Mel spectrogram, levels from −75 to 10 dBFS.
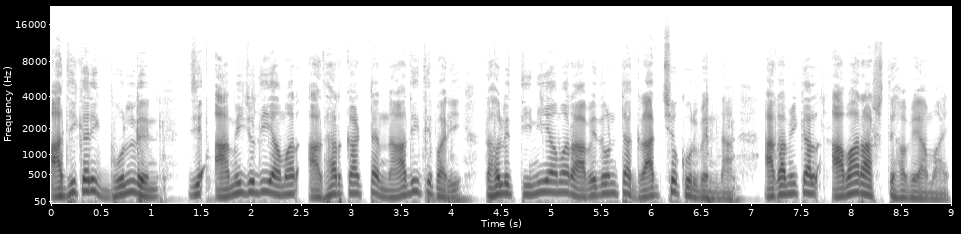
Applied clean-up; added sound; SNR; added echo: neural mask model RNNoise.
